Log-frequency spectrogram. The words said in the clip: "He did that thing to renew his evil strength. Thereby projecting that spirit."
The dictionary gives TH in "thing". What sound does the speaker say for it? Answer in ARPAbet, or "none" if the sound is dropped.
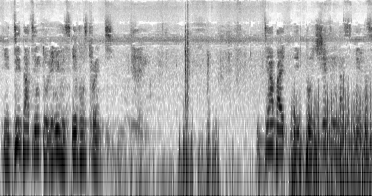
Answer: T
